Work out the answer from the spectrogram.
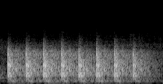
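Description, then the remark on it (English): A rapid, even series of eight sharp knocks on a wooden door, fairly loud, with no voices. “Well, I'll go ahead and knock at the door while you get your camera and supply case.”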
